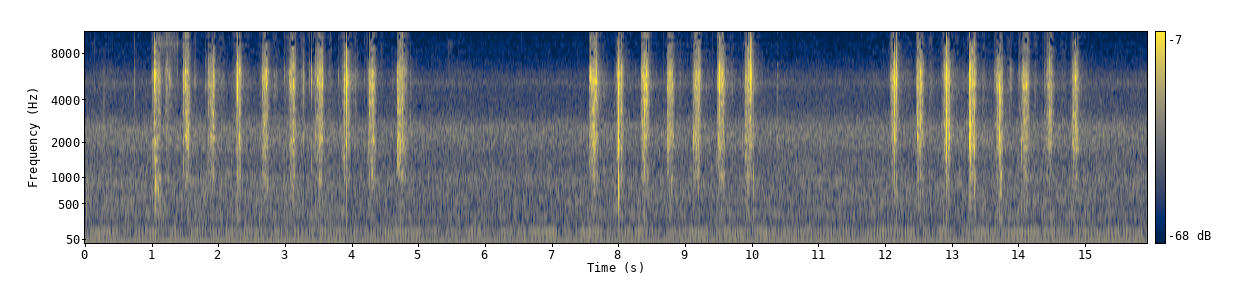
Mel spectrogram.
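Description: A salt grinder crunches in quick bursts.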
